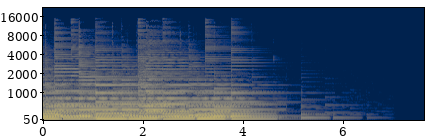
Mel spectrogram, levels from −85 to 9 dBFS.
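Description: From 3.66 s to the end the fade-out has truncation distortion: the quieter it gets, the grittier it sounds, worst from about 5.36 to 7.63 s. The fade stage kept too few bits without dither, consistent with roughly 11-bit resolution, so the low-level waveform collapses into coarse steps.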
